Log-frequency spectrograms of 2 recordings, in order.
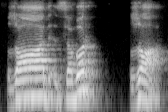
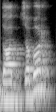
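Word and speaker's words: ض: জিব্বার গোড়া উপরের মাড়ির দাঁতের গোড়ার সঙ্গে লাগান, এপাশ এপাশ যে কোনো পাশ লাগান, লাগিয়ে উচ্চারণ করবেন জদ জবর জ। আর যারা বলতেছেন দদ জবর, কি বলবেন, দ না দা, একটু খেয়াল রাখতে হবে এটা, হ্যাঁ।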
